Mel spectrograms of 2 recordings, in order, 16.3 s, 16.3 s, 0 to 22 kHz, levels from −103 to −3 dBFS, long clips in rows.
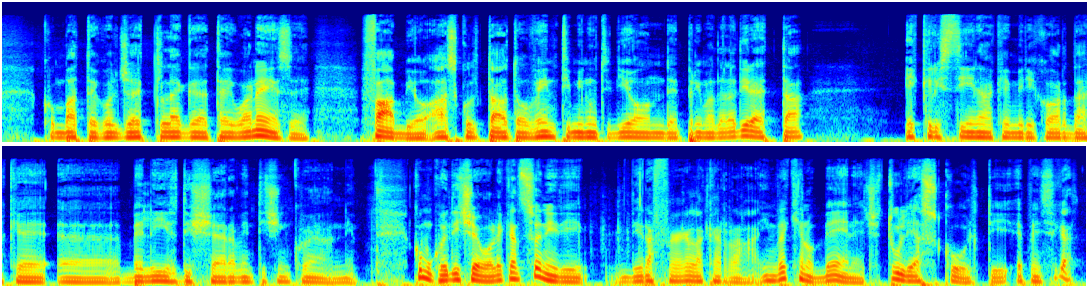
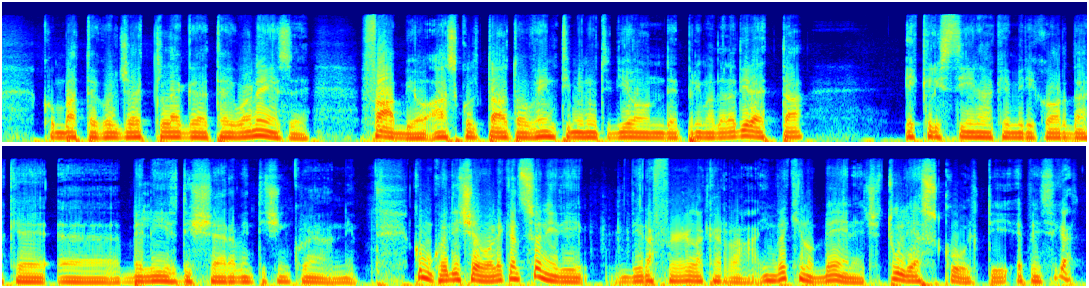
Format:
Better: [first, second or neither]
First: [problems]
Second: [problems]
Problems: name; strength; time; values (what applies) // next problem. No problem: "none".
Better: first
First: none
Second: distortion; slight; 8% of the sound clipped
